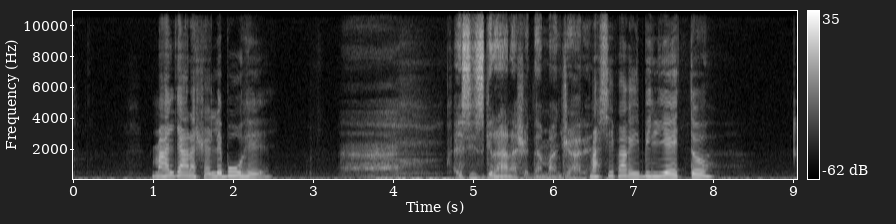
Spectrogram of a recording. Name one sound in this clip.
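A young boy speaks softly, close by.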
